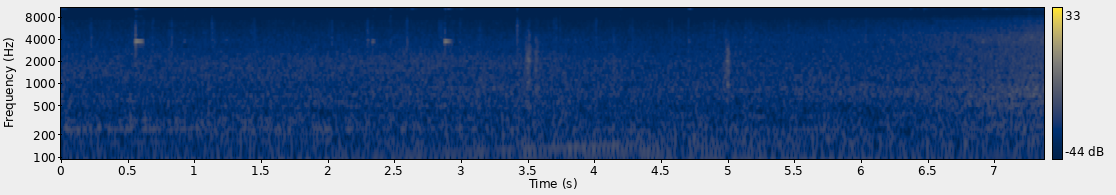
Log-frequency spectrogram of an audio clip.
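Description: Light rain patters steadily on leaves and grass outdoors.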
